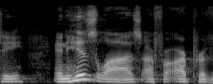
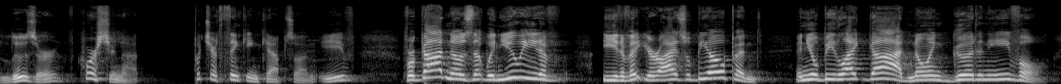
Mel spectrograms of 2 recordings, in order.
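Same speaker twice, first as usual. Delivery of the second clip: heavy, dripping sarcasm, acted out, taunting; 6 semitones higher, 3 dB louder than usual. Acting out the serpent's reply to the woman: acting out dripping sarcasm. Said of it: "dripping sarcasm".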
